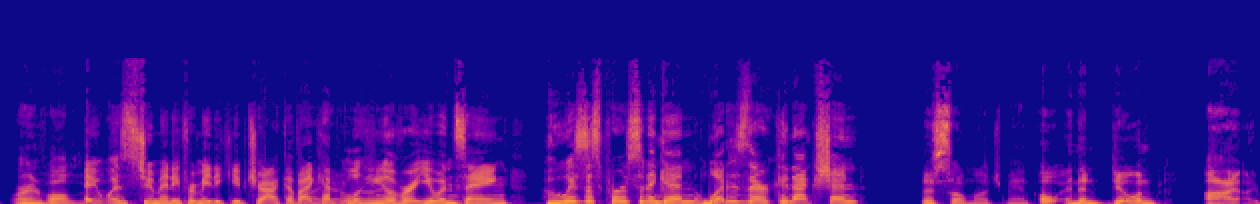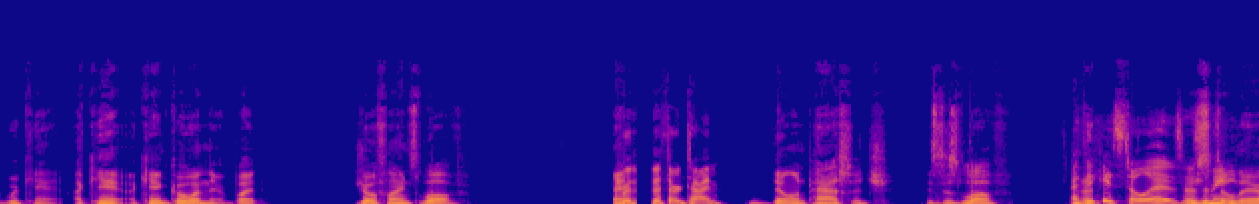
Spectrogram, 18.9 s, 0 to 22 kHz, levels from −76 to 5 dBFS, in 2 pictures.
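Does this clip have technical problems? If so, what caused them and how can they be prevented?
Yes. At 14.21 s the speech cuts to silence until 14.35 s, a playback stall of about 120 ms, most likely because the player's buffer ran dry or its thread was blocked. It differs from a dropout because the output simply goes silent until the player recovers, then the speech carries on. A larger playback buffer or a higher-priority audio thread would prevent it.

From 14.35 to 14.83 s the speech runs about 1.25 times fast at unchanged pitch. This is time-compressed catch-up: the player trims and cross-fades small slices to absorb the backlog. Unlike a resampling speed-up, the pitch does not rise. Preventing the stall removes the need for it, and a gentler catch-up rate would make it less audible.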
